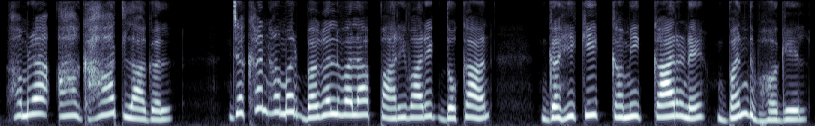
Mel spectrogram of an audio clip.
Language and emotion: Maithili, sad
